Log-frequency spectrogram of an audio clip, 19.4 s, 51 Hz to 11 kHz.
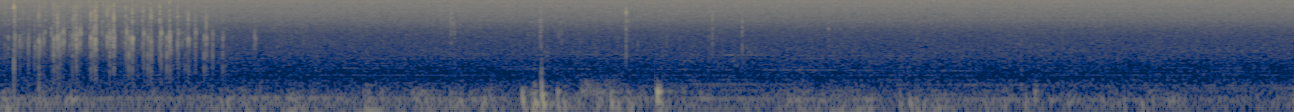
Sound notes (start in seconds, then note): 4.2 applause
